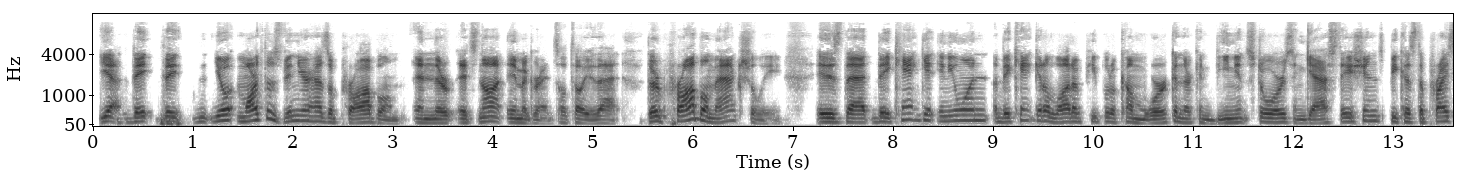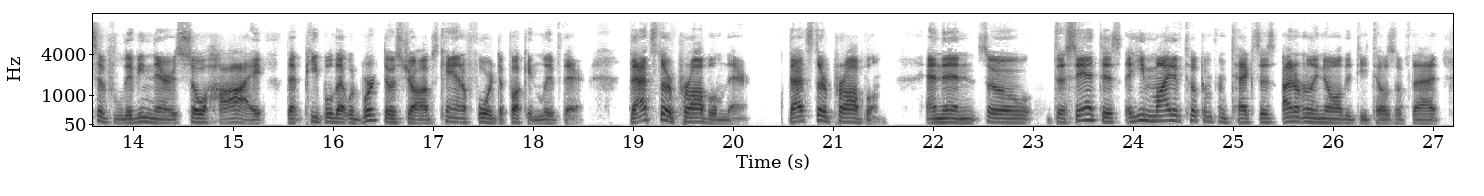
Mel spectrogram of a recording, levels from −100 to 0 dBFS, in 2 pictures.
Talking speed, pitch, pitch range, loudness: 205 wpm, 140 Hz, 125-155 Hz, -23 LUFS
